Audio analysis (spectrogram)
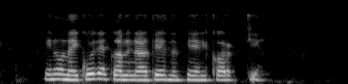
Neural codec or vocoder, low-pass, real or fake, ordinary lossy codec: codec, 24 kHz, 3 kbps, HILCodec; 10.8 kHz; fake; Opus, 32 kbps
